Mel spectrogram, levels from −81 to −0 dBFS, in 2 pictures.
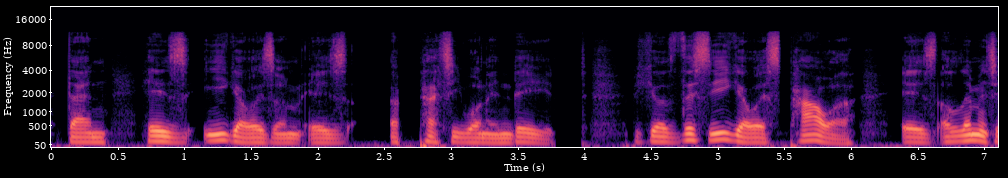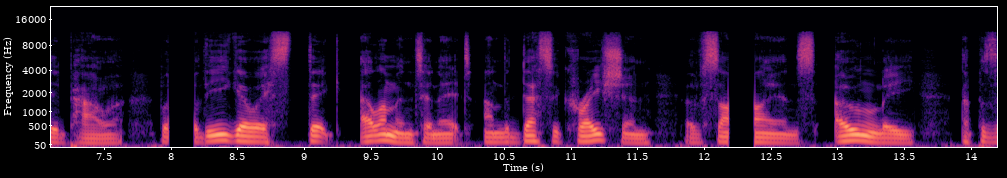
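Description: Three short, hard-edged holes cut into the speech at 3.78 to 3.98 s, 7.98 to 8.18 s and 12.18 to 12.38 s, each a clean 200 ms of silence. This is a gap between chunks: the audio was delivered in 4-second blocks, with dead air left at each join. Nothing is lost, but the flow of speech stops abruptly at each boundary and then resumes.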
